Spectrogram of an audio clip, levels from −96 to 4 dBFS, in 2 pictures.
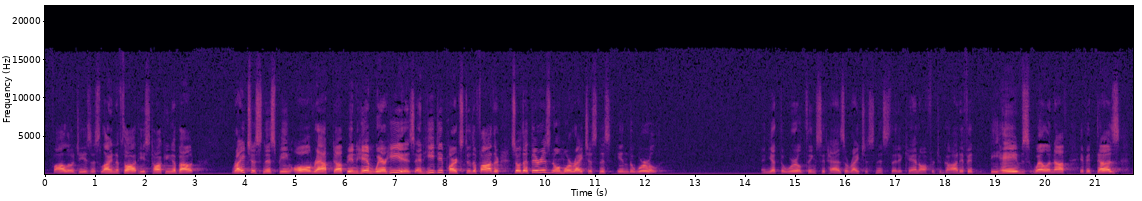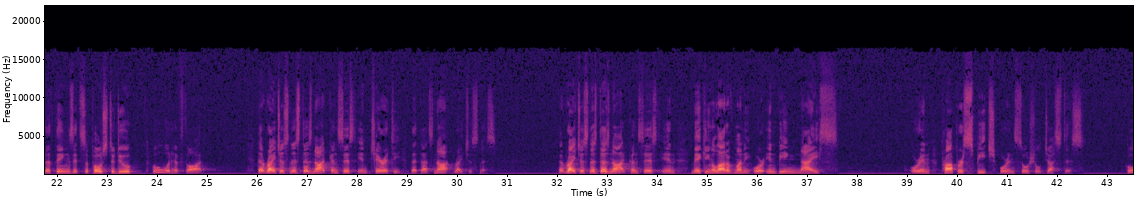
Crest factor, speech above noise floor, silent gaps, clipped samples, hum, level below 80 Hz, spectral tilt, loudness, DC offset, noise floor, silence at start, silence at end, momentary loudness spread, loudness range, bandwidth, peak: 22 dB; 31 dB; none; under 0.1%; 60 Hz at -70 dBFS; -78 dBFS; -4 dB/octave; -29 LUFS; under 0.1%; -60 dBFS; 0.15 s; 0 s; 17 LU; 10 LU; 16.5 kHz; -8 dBFS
